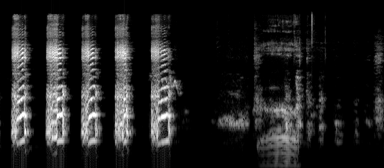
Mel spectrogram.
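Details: Ayam Ketawa chicken, long-duration crowing type, in training; five loud cackling laugh syllables, then the crow stops and a man's voice and softer background sounds follow.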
